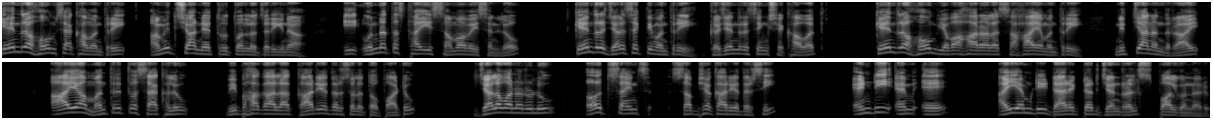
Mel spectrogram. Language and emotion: Telugu, neutral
